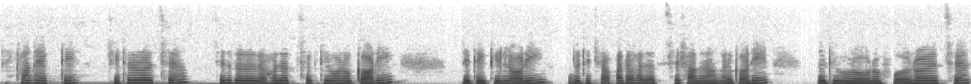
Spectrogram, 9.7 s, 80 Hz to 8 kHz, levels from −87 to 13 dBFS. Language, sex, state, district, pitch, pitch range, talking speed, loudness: Bengali, female, West Bengal, Dakshin Dinajpur, 215 Hz, 205-230 Hz, 155 wpm, -17 LUFS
